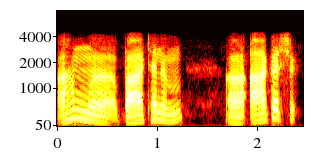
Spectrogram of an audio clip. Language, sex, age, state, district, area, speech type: Sanskrit, male, 18-30, Karnataka, Uttara Kannada, rural, conversation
